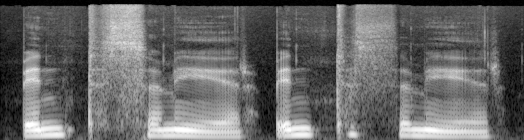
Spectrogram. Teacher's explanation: the little helping vowel, because we've got n, t, s, bint, Samir.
